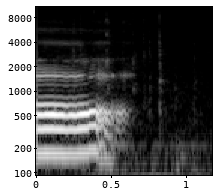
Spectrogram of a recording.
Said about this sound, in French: là, je vais le taper vite pour vous le dire.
